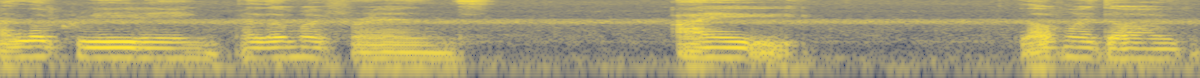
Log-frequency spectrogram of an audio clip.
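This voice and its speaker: A woman in a Spanish accent speaks at a very slow pace with long, frequent pauses. Audible room echo surrounds her voice. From Mexico, Acapulco. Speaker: artist. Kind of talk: casual monologue while painting.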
